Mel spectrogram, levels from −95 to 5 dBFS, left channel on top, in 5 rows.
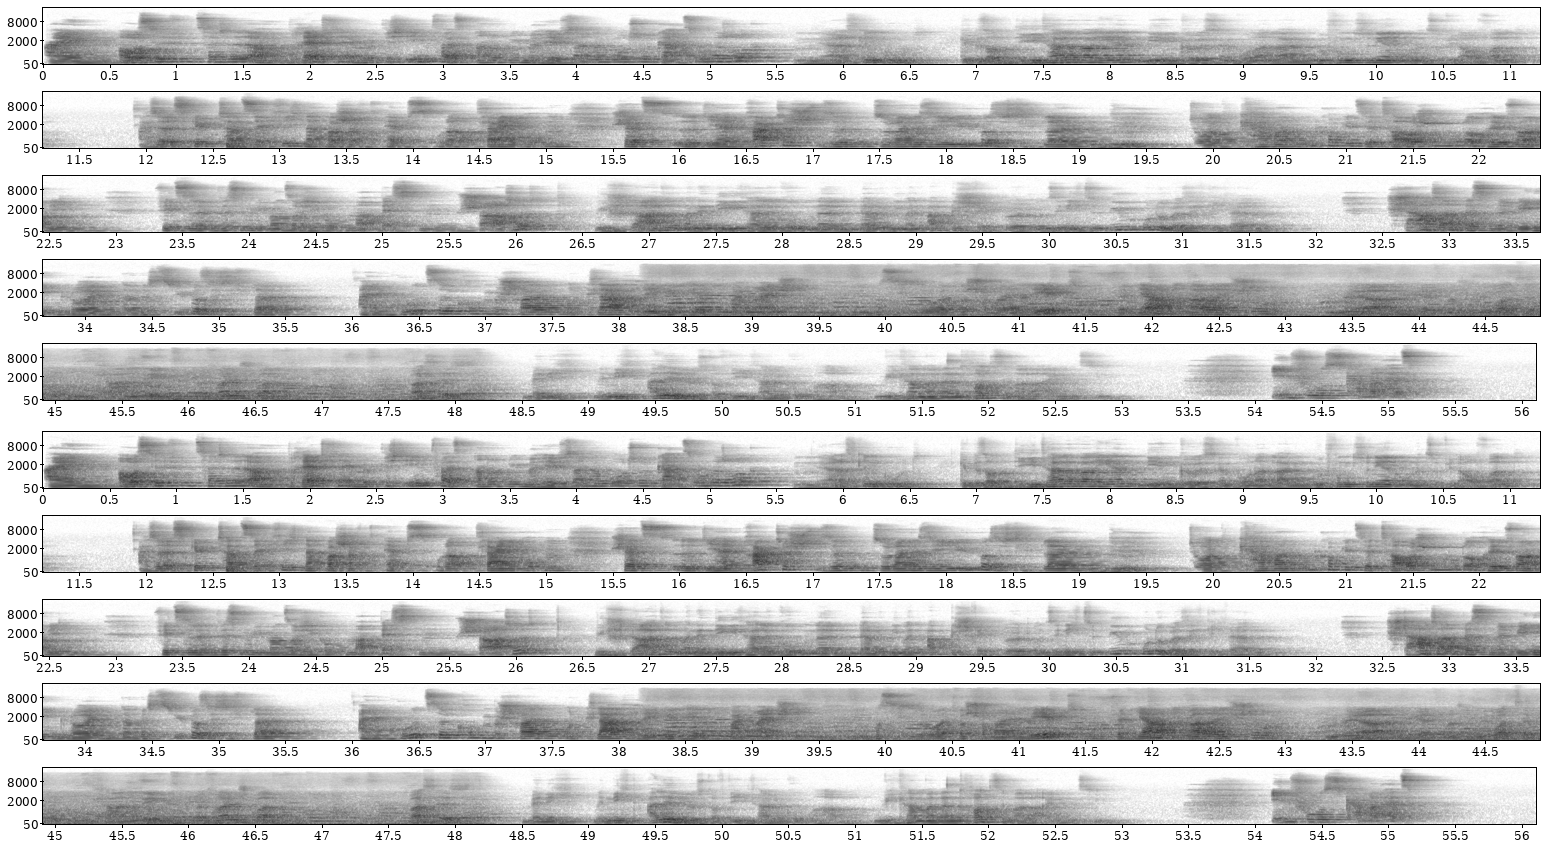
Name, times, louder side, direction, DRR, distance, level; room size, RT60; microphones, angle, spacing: voice 1, 0.0-5.3 11.9-19.0 19.4-19.5 19.8-26.1 32.2-35.4 36.0-43.0 53.5-55.2, right 2 dB, 45° right, -4 dB, 0.4 m, -28 dB
voice 2, 5.6-6.5 6.9-11.1 19.0-19.5 26.6-31.6 39.5-39.9 43.3-46.8 47.6-48.1 48.5-52.9, equal, 85° right, 0 dB, 0.6 m, -31 dB
sound 1, 38.1-48.2, equal, 25° right, 0.9 m, -34 dB
2.9 x 2.4 x 2.6 m, 0.87 s
head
